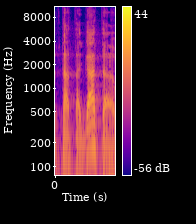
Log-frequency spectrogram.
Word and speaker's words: Tathagata: tata gata because the tata gata which is the proper way to say it not buddha the tata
